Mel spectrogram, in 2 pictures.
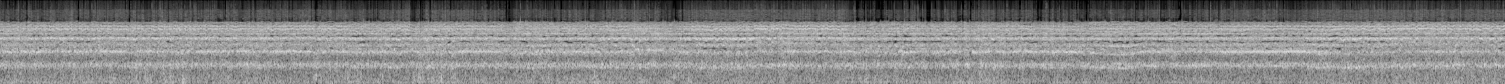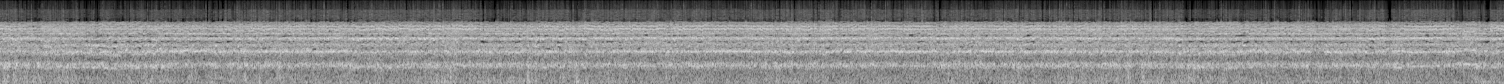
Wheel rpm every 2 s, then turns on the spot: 230, 230, 230, 220, 230, 230, 230, 230, 230, 230, 230, 230, 230, 220, 230.
none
